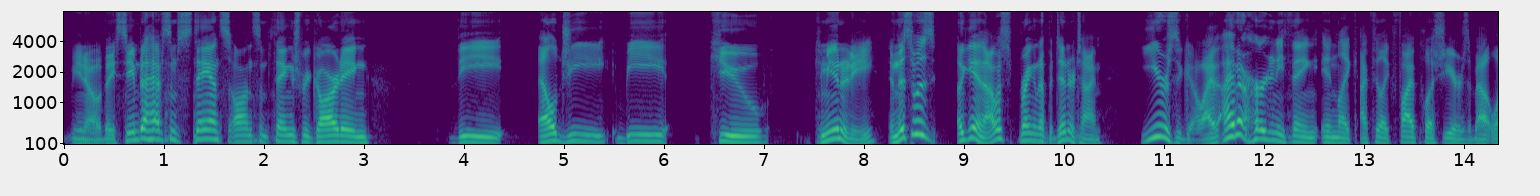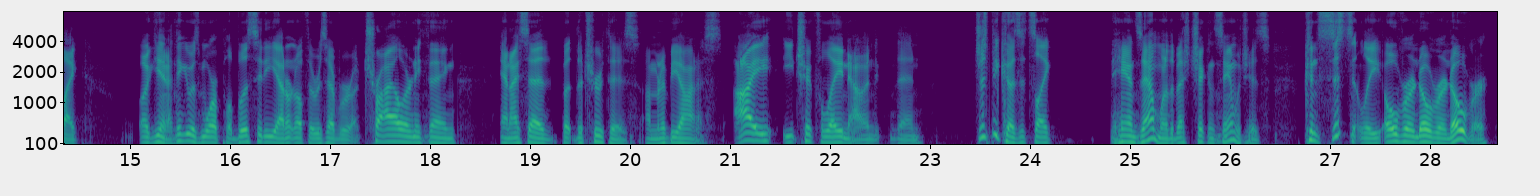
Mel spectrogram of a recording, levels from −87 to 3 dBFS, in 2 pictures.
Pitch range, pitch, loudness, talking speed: 105-145 Hz, 125 Hz, -31 LUFS, 205 wpm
